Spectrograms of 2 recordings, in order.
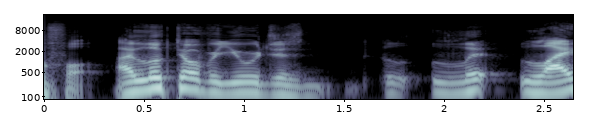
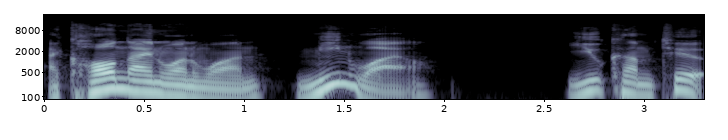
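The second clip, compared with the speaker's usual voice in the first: usual speaking voice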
